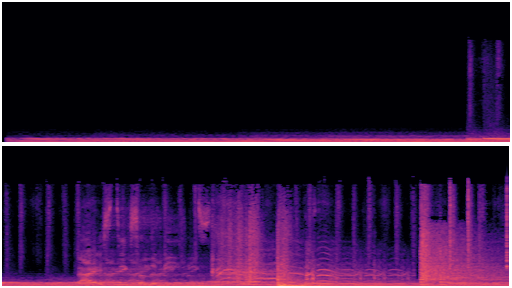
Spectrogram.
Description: Slow Afrobeat Instrumental

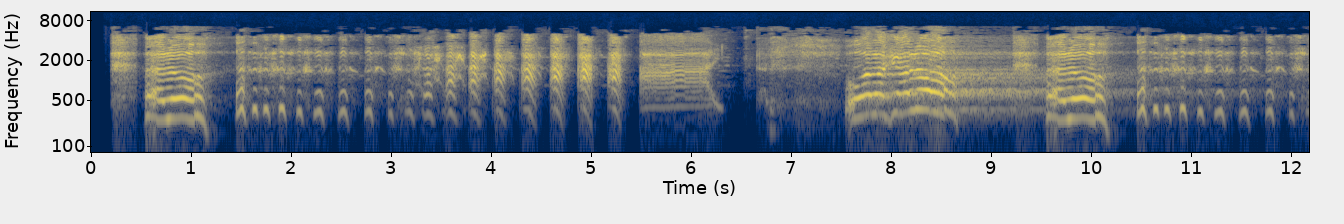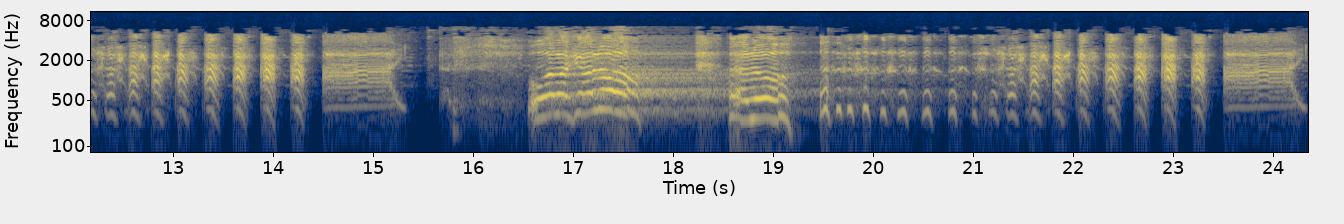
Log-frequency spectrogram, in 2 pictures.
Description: Funny laugh; Comedy

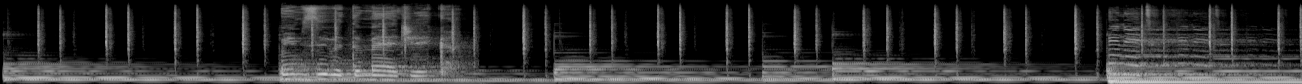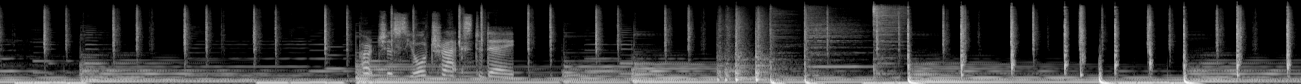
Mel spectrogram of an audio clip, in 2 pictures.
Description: Afrobeat Instrumental

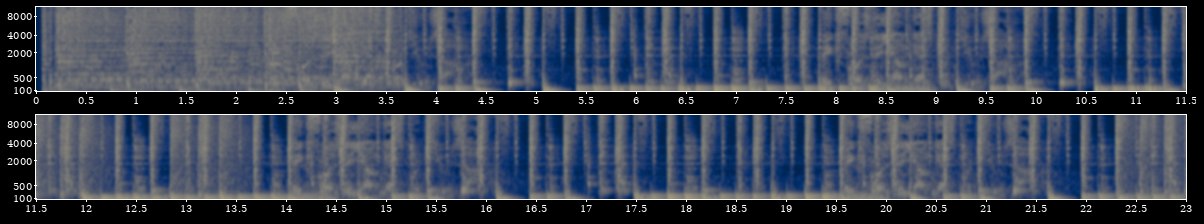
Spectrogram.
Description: Instrumental

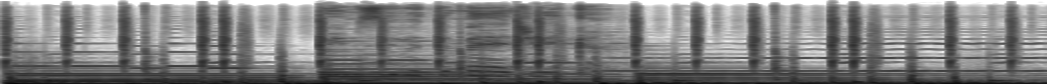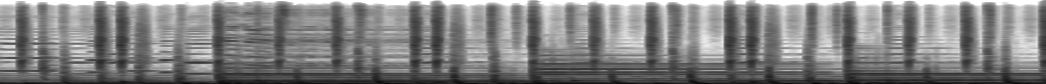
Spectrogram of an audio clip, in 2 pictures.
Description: Afrobeat Instrumental

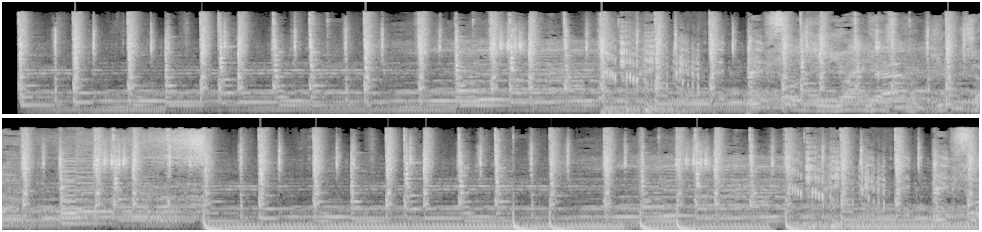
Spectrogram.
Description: Instrumental

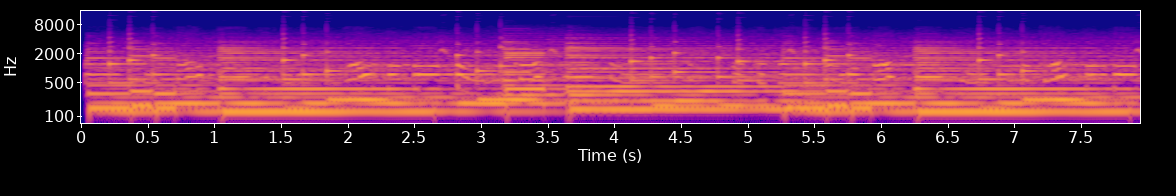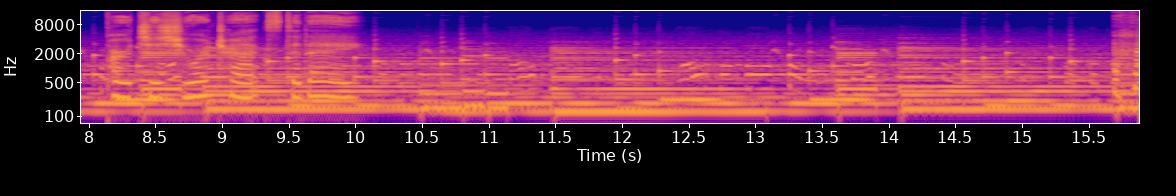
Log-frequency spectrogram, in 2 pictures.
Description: beat 92bpm A major

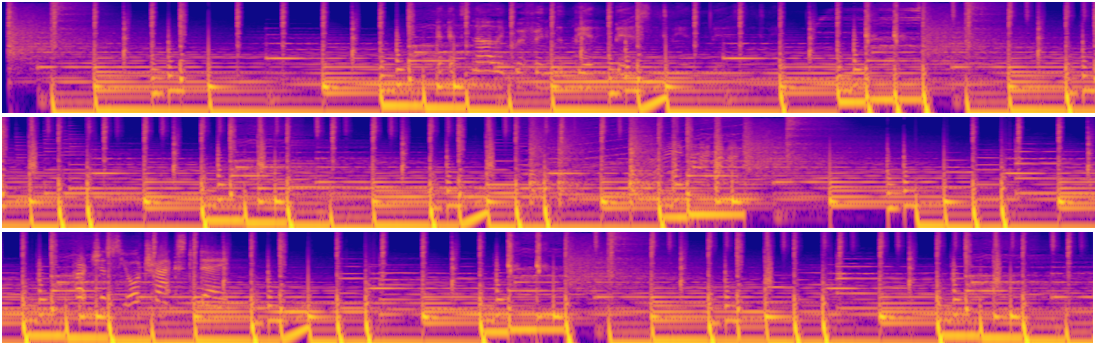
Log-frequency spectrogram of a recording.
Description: Soulful bouncy Afro beat

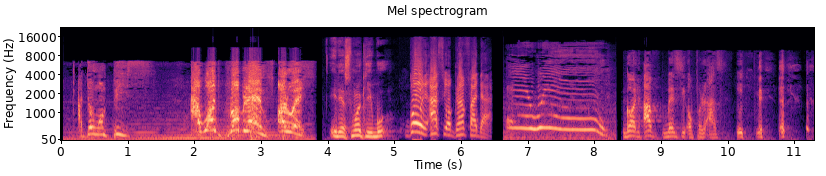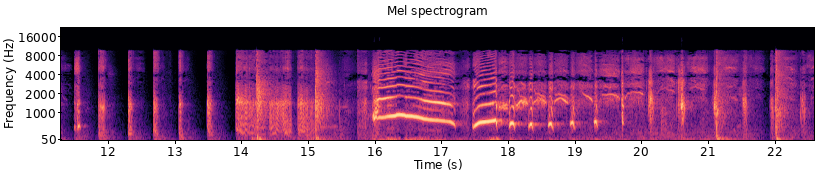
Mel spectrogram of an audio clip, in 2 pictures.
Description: most used comedy sound effects

